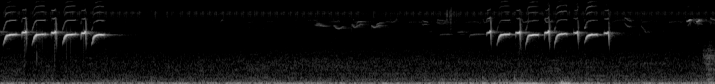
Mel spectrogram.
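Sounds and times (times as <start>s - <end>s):
coal tit calling: 0.0s - 1.2s, 4.3s - 7.0s.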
